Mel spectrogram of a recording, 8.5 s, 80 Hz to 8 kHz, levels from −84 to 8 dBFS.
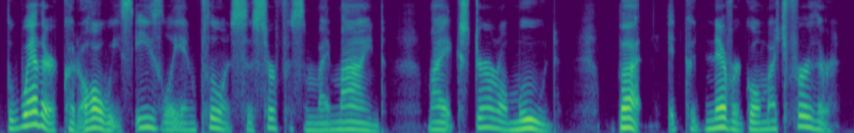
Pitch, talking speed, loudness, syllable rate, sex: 175 Hz, 150 wpm, -19 LUFS, 4.6 syllables/s, female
